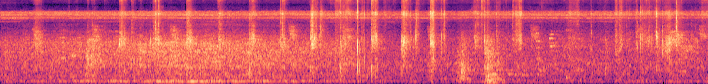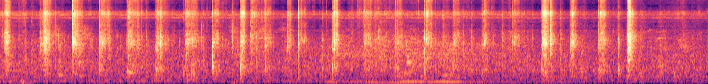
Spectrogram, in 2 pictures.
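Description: Footsteps on pavement together with knocks and rubs from a handheld phone being moved around: a string of light, irregular taps that grows busier in the second half.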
